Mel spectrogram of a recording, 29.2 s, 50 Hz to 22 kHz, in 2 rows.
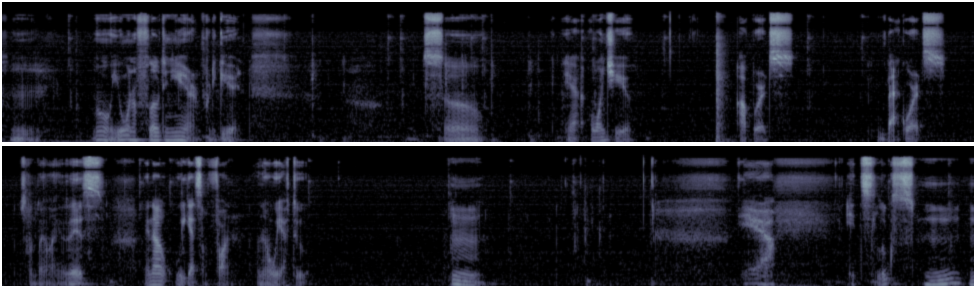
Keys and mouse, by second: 3.2 Tab, 3.3 z, 4.8-9.1 typing, 7.0 click, 15.7 z, 16.3 b, 17.0 b, 17.5 z, 23.4 Tab, 24.4 Tab.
